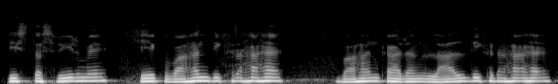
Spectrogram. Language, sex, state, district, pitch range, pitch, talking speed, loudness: Hindi, male, Bihar, Patna, 140-160 Hz, 150 Hz, 160 wpm, -13 LUFS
